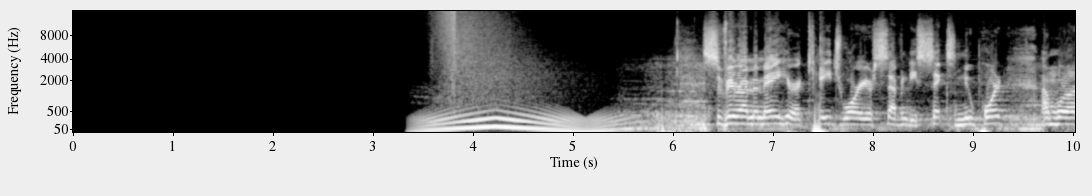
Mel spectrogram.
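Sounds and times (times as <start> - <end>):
buzzy synth tone gliding: 3.4 - 6.1.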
